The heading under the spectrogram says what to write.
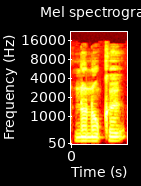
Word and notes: nunukw: Apatani

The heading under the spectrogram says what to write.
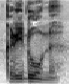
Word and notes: kwri dunw: Apatani

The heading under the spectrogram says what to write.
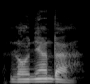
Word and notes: lozañdà: Apatani

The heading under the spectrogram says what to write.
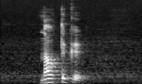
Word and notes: Hnawtɨkɨ: Ishir; Chamacoco

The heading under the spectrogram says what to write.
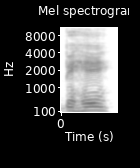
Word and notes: behe: Apatani

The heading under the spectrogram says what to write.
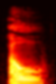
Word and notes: ahú: Apatani

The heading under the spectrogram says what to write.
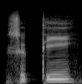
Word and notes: swttiñ: apatani

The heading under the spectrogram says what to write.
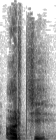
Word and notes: arcì: Apatani

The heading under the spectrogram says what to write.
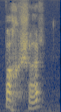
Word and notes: paxshar: Xyzyl

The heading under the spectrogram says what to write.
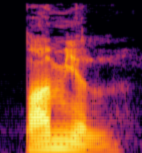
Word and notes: Pamyël: sanlucasquiavini

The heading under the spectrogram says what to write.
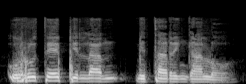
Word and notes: urute bilan mitari ngalo: Raga

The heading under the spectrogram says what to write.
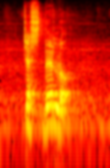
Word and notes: Chesdelo: Ishir; Chamacoco

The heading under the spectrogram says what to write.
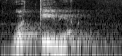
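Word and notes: guatibia: Teotitlán del Valle Zapotec

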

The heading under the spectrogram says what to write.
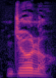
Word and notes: jolo: apatani

